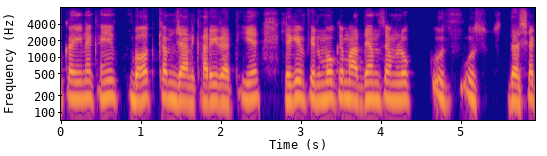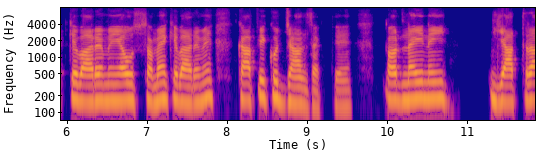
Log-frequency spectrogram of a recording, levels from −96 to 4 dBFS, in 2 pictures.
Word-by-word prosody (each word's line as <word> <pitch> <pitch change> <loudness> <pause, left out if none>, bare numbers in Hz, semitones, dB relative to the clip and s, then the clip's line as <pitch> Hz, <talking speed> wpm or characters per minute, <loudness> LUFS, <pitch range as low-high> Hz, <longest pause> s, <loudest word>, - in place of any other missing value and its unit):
कहीं 175 -1 +2
न 185 +1 -1
कहीं 180 +3 -1 0.2
बहुत 170 +3 +3
कम 180 -3 +1
जानकारी 160 0 +1
रहती 160 +5 -1
है, 180 +1 +2 0.4
लेकिन 180 +3 +3
फ़िल्मों 175 +1 +1
के 185 - -1
माध्यम 175 0 +2
से 180 - -1
हम 170 -1 0
लोग 170 0 0 0.3
उस 165 -5 -4
उस 170 -6 -2 0.3
दशक 160 +2 +1
के 170 - +4
बारे 160 0 +4
में 160 0 -1
या 165 - +4
उस 165 -3 +1
समय 165 +2 +2
के 165 0 -1
बारे 150 -1 +2
में 185 +4 0 0.3
काफ़ी 165 +3 +2
कुछ 180 0 0
जान 145 -3 +1
सकते 125 0 -9
हैं 125 0 -7 0.5
और 170 -1 +3
नई-नई 175 +1 +2 0.7
यात्रा 160 +2 +3
165 Hz, 175 wpm, -24 LUFS, 160-175 Hz, 0.7 s, के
